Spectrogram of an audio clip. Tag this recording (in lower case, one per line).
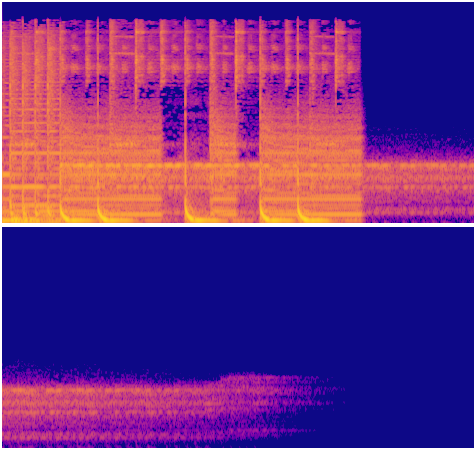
drum machine
music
